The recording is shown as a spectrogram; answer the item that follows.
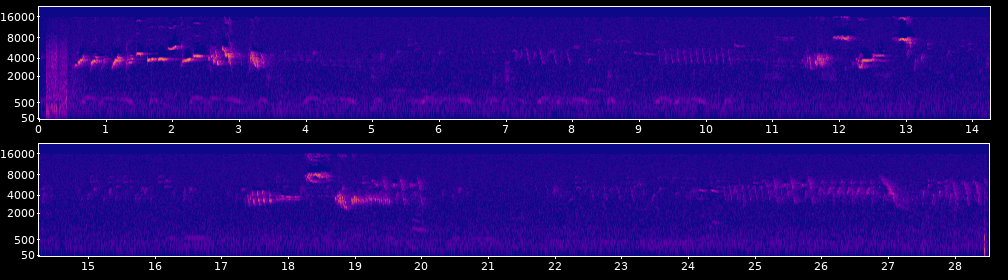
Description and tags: Evening Chorus
evening birdsong chorus in a wooded area on the west coast of Ireland, Connemara, Co. Galway.
chorus, sunset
